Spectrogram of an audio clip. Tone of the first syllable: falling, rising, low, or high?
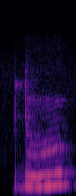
rising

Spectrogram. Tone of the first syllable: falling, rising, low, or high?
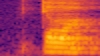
falling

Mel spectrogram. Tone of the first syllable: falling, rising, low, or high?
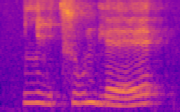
low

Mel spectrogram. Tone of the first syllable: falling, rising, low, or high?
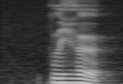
high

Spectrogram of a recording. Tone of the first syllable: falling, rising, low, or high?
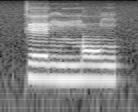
high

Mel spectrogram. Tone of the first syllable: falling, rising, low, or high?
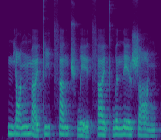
rising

